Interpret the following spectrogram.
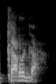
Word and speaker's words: Karaga: You say Karaga. Correct pronunciation. Karaga. Kaga.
